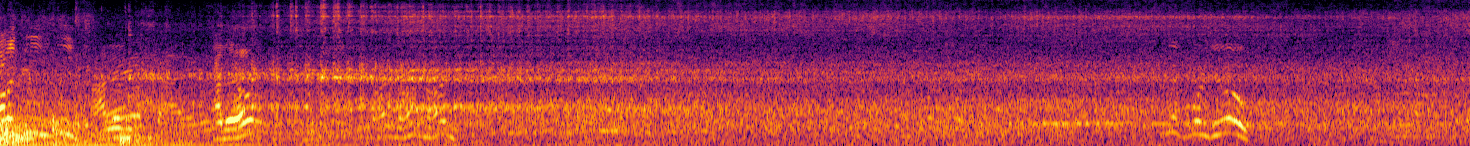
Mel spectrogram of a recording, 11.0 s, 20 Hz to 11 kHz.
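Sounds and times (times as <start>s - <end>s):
pulley whining: 0.0s - 11.0s
river rushing: 0.0s - 11.0s.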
